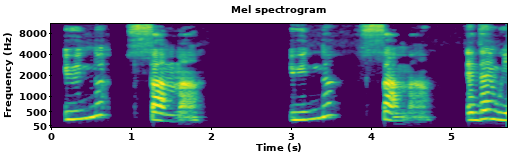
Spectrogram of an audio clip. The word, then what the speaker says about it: femme: And the last one is going to be E in the word, but it's going to be pronounced A. And there is one that you probably know. It's une femme.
